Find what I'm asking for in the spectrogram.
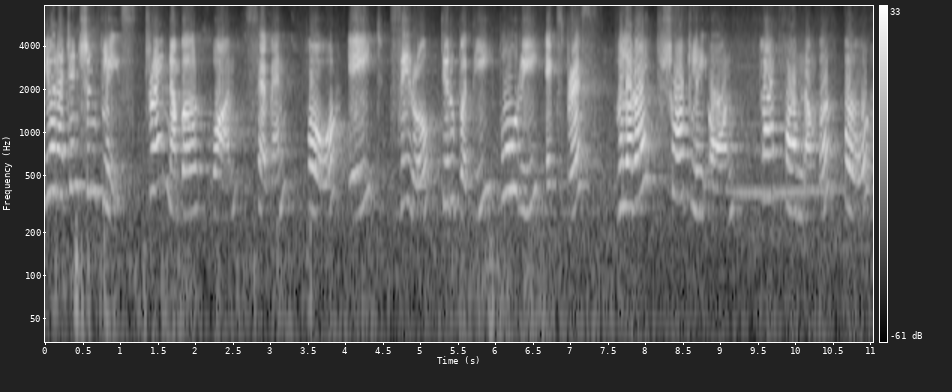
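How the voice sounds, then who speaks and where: A woman announcing train arrivals over a railway station PA loudspeaker, with an Indian accent and slow, measured, evenly repeated phrasing. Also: high-pitched, big pitch swings, highs cut off, a little hiss or hum.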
